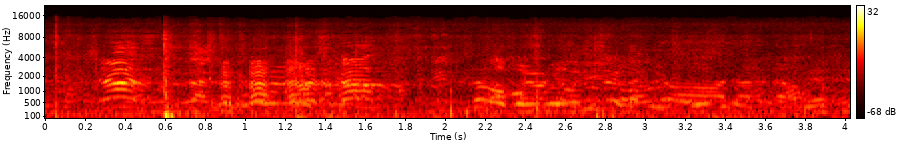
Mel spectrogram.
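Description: Players' voices calling across a football pitch, with one sharp thud of a football being kicked about half a second in.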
